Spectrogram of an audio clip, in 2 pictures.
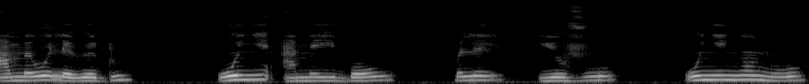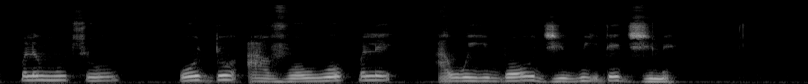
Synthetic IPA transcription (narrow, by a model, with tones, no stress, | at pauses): a˨me˨wo˦le˨ɣe˨ɖu˦m | wo˦ɲɛ̃˦a˨me˨ji˨bɔ˨wo˦ | k͡ple˦ | jo˨vu˦wo˦ | wʔo˦ɲɛ̃˦ɲɔ̃˦nũ˨wo˦ | k͡ple˦ŋũ˦tu˨wo˦ | wo˦d̪o˦a˨vɔ˨wu˨wo˦k͡ple˦ | a̰˨we˨ji˨bɔ˨wo˦d͡ʑi˨wu˦i˦ɖe˦d͡ʑi˨mḛ̃˨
